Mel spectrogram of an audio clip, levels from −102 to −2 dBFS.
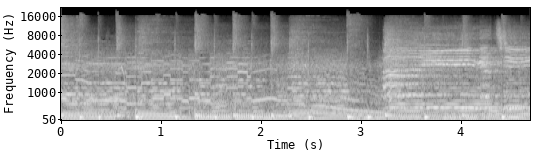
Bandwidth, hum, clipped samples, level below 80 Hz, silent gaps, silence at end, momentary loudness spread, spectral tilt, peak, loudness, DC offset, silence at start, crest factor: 18 kHz; none; under 0.1%; -30 dBFS; none; 0 s; 5 LU; -4.5 dB/octave; 0 dBFS; -15 LUFS; under 0.1%; 0 s; 14 dB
